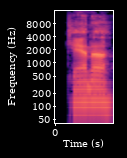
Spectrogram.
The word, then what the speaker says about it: Canha: jeff mcneal mark connor canna kana every time i say his name i asked that question canna i say canna can he con canha james mccann canna mccann canna on baseball reference got it that's the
